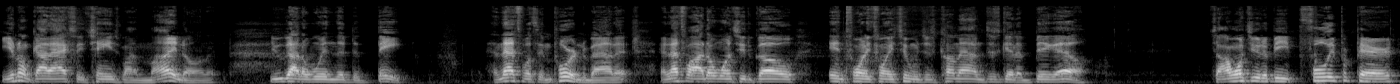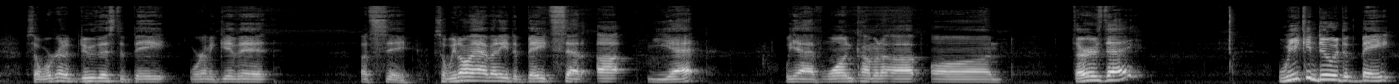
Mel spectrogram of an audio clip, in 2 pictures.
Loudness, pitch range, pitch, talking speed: -20 LUFS, 120-145 Hz, 130 Hz, 185 wpm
